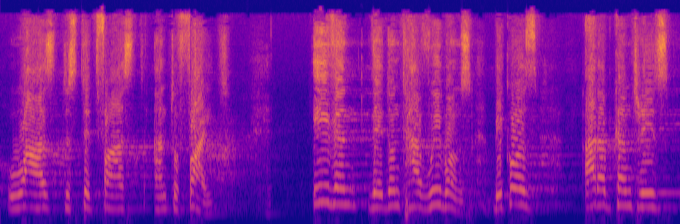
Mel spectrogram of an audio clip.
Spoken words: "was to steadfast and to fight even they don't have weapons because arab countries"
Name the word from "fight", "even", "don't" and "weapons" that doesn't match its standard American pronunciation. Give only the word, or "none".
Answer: weapons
